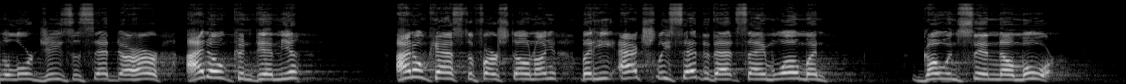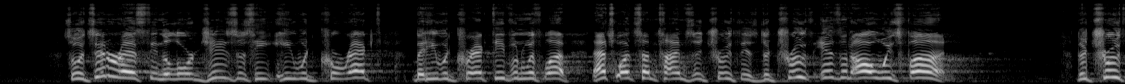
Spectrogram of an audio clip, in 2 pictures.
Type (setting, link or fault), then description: setting, large echoing room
